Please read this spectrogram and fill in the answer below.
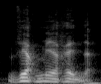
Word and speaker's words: Vermeren: notre ami Pierre vert attention hein pierre vermeren voilà ça se prononce comme ça donc finalement comme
